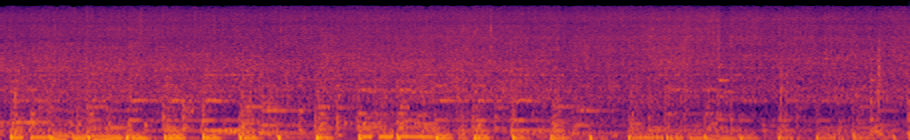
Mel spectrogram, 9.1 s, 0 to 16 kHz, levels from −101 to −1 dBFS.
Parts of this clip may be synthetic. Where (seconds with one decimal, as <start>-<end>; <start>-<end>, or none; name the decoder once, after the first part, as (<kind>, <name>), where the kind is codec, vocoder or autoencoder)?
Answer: 0.0-2.3 (vocoder, Vocos); 3.5-7.2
